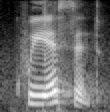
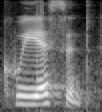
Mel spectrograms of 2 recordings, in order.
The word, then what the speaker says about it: quiescent: quiescent yes we sent three syllable word quiescent quiescent so it's not christened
